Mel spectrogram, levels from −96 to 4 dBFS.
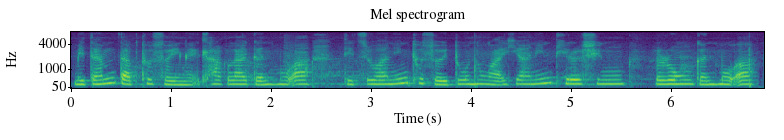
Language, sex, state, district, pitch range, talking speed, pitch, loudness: Mizo, female, Mizoram, Aizawl, 205-225 Hz, 175 wpm, 215 Hz, -18 LUFS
